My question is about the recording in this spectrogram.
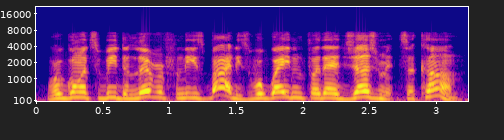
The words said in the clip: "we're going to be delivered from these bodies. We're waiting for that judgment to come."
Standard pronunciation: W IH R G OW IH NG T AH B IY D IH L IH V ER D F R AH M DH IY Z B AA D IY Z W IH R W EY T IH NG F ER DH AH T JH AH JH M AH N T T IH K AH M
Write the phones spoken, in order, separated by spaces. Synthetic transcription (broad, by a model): W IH R G OW IH NG T AH B IY D IH L IH V ER D F R AH M DH IY Z B AA D IY Z W IH R W EY T IH NG F ER DH AH T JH AH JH M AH N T T IH K AH M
